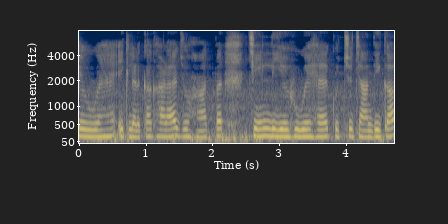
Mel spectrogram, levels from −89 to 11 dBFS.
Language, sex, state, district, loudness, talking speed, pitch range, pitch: Hindi, female, Punjab, Pathankot, -14 LUFS, 205 wpm, 185-195 Hz, 190 Hz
